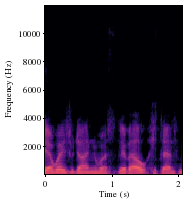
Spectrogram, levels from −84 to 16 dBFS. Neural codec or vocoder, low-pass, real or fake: codec, 24 kHz, 0.9 kbps, WavTokenizer, small release; 10.8 kHz; fake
